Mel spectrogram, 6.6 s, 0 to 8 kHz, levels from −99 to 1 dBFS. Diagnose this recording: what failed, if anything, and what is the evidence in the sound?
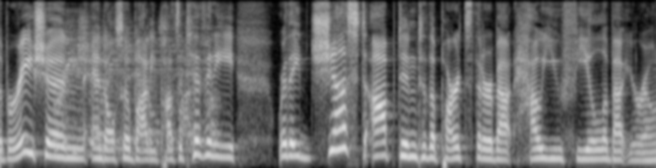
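Feedback echo between two devices in one room, at the call-processing stage: one device plays the other's audio, and that microphone recaptures it beyond its echo canceller's reach. From 0.54 to 2.3 s the speech returns roughly every 0.4 s, thinned and ringing, peaking about 13 dB down.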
